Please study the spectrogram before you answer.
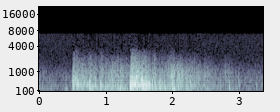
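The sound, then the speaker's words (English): Cannon fire blasting a rock, as a drama sound effect: two heavy booms, the second louder, each followed by a rough rumbling decay that slowly fades. “Ready with the range? They have found the range, Commander. You may fire. Fire!”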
